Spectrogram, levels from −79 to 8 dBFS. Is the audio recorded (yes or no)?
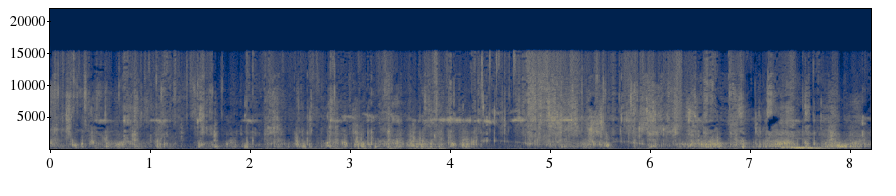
no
